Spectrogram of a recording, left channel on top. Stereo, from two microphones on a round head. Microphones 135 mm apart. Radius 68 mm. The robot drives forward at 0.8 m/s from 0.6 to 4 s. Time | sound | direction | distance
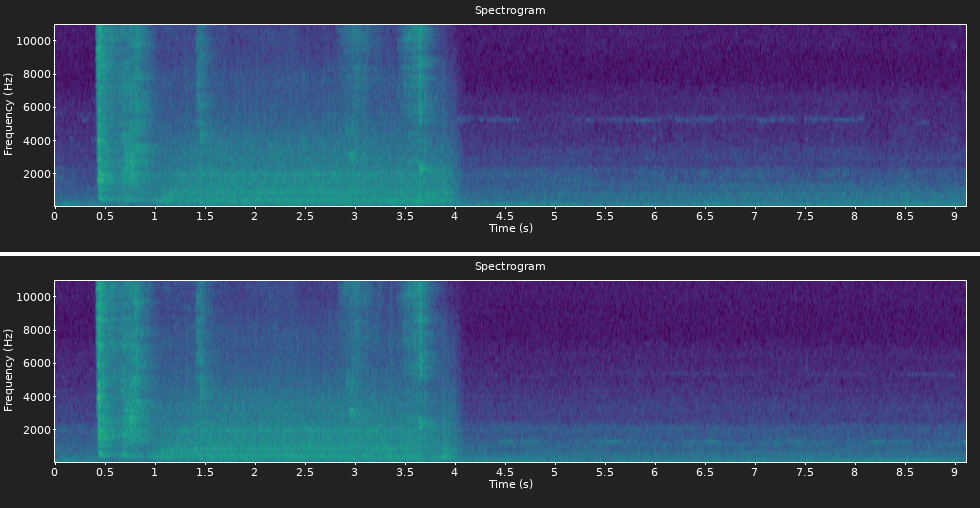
0.4 | chewing | centre (ahead or behind) | 3 m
